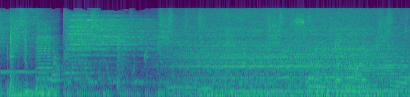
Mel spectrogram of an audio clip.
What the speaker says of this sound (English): Sounds like my Porsche.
